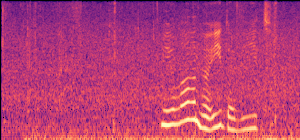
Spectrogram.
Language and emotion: Russian, sad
